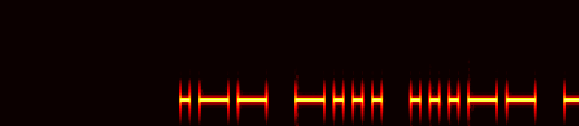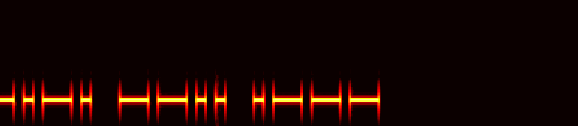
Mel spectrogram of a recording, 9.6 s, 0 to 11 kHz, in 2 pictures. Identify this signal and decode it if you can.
Morse code, heard as a keyed tone, about 15 wpm, 700 Hz. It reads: WB3CZJ
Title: USA Call Signs - 6 Characters - Repeated 2x - 15wpm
